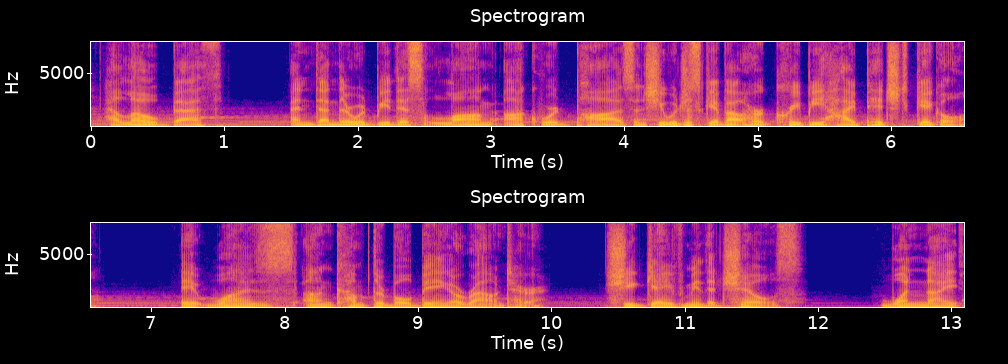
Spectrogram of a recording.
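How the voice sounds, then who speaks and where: A man narrating a scripted horror story in a calm, measured way. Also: a bass voice. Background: faint music.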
